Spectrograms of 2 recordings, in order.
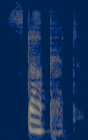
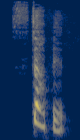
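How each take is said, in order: First: "Stop it." whispered and falling. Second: "Stop it." loud and much higher. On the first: Shy girl embarrassed by her friend's praise, whispered. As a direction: breathe "Stop it." barely voiced. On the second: Flustered girl cutting off her friend's compliments, loud and high. Retake of embarrassed reaction. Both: Acted.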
